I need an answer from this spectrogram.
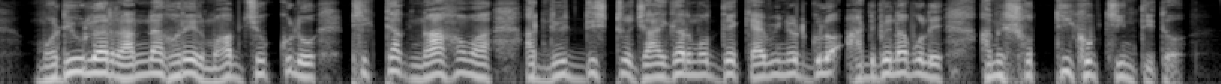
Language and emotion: Bengali, fearful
